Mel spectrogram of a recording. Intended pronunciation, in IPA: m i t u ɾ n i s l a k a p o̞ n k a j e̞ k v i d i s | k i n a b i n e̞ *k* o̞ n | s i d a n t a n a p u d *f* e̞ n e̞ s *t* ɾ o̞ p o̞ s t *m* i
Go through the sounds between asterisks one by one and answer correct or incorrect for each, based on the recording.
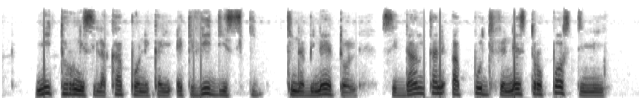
incorrect, correct, correct, correct

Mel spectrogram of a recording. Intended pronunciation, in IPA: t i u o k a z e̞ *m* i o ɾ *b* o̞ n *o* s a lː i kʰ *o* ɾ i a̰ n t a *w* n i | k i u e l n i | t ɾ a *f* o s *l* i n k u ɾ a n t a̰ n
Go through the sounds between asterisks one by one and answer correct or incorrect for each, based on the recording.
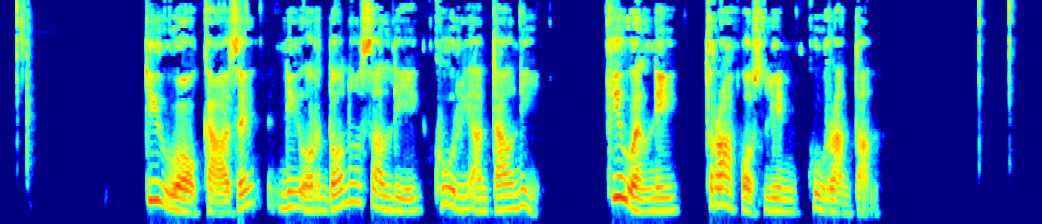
incorrect, incorrect, correct, incorrect, correct, correct, correct

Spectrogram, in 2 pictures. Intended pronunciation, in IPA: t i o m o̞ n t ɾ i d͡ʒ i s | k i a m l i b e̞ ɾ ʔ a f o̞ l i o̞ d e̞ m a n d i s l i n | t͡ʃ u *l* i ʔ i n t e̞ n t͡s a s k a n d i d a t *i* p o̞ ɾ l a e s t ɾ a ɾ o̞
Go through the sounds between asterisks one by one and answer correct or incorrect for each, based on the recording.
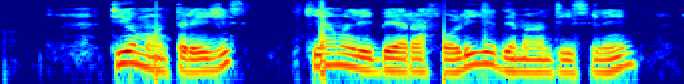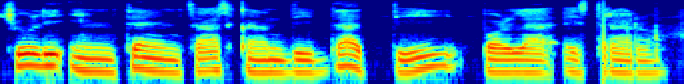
correct, correct

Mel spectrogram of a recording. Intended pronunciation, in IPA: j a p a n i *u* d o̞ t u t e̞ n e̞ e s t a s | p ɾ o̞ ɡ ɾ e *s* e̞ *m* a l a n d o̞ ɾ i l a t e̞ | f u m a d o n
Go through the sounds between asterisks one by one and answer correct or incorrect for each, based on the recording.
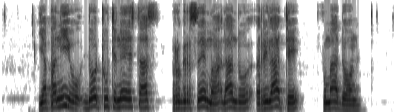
incorrect, correct, correct

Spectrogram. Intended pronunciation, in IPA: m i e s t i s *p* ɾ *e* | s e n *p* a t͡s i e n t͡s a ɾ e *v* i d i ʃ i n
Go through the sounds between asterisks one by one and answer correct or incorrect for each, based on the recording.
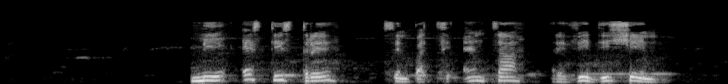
incorrect, correct, correct, correct

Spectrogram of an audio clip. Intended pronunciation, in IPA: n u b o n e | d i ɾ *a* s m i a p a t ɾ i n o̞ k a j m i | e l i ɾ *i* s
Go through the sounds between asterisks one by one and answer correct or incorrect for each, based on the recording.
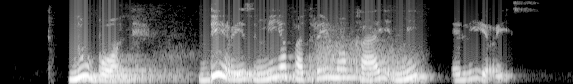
incorrect, correct

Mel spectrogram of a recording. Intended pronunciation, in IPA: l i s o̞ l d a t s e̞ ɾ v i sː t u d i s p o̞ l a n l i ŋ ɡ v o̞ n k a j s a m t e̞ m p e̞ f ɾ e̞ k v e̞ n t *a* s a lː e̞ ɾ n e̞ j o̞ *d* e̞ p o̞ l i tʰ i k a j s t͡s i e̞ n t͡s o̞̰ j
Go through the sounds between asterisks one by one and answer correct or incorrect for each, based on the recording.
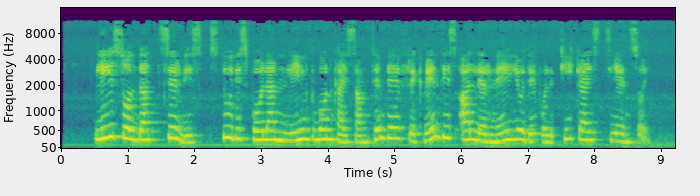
incorrect, correct

